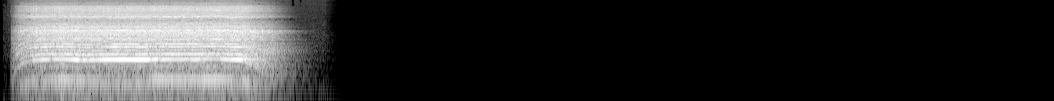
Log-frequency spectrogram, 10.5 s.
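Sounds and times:
electric screwdriver: 0:00.1 - 0:03.0.

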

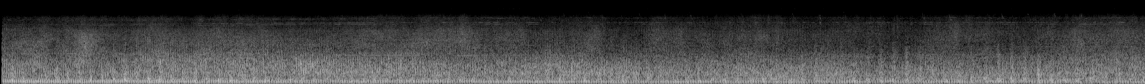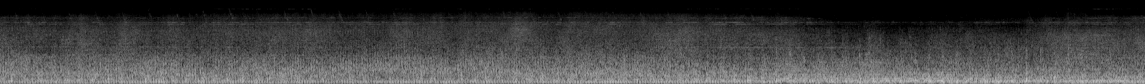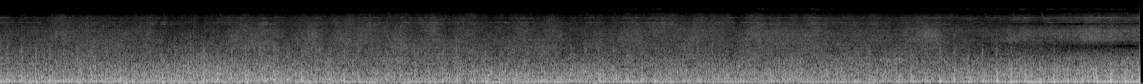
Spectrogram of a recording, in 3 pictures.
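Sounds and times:
Bell UH1 Iroquois helicopter landing: 0:00.0 - 0:34.3.

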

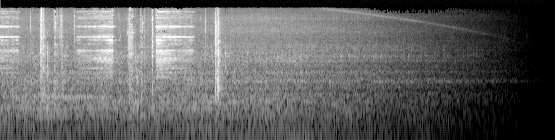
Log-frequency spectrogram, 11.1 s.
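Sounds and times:
industrial surface grinder running on and off: 0:00.0 - 0:06.2.

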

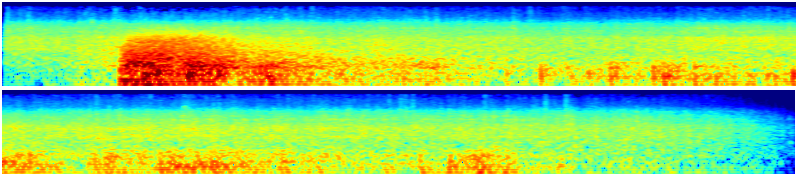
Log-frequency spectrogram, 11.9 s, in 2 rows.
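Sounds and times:
rain: 0:00.0 - 0:11.8
mid-distance thunder: 0:00.8 - 0:09.9.

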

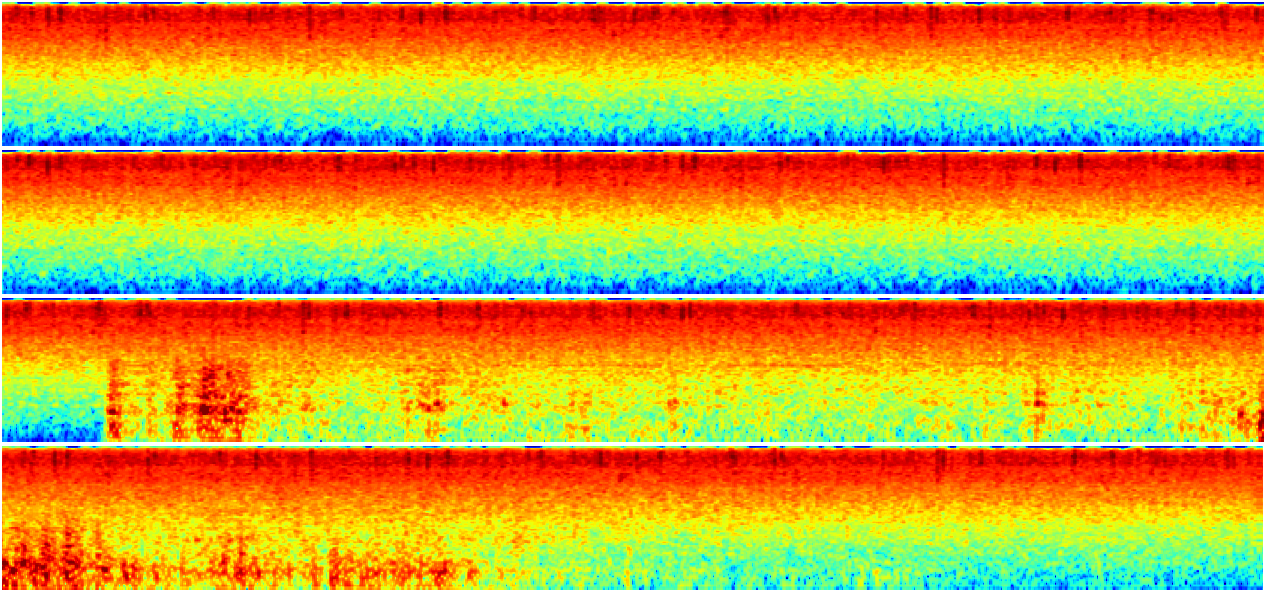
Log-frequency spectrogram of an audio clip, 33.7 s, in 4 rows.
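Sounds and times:
medium rainfall in a thunderstorm: 0:00.0 - 0:33.6
distant thunder roll: 0:17.6 - 0:32.8.

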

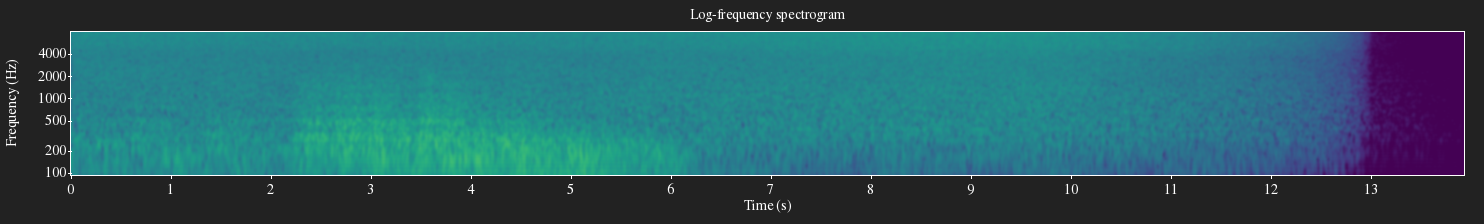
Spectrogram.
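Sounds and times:
rain: 0:00.0 - 0:13.0
thunder: 0:00.5 - 0:06.3.

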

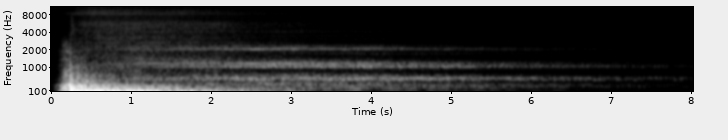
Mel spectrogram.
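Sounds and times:
alien horror trailer hit: 0:00.1 - 0:03.2.

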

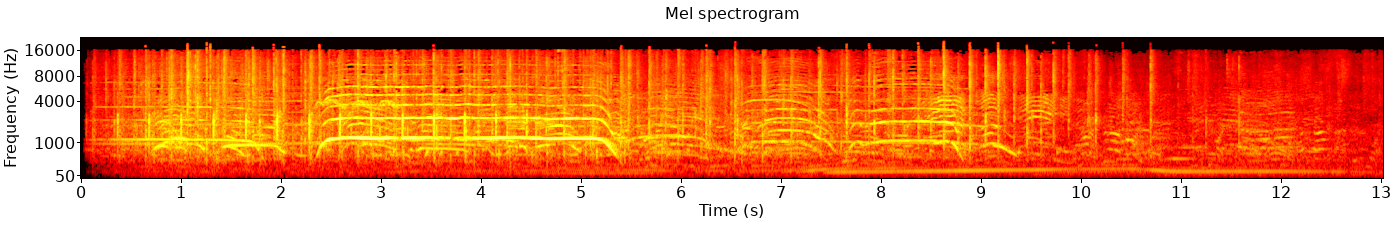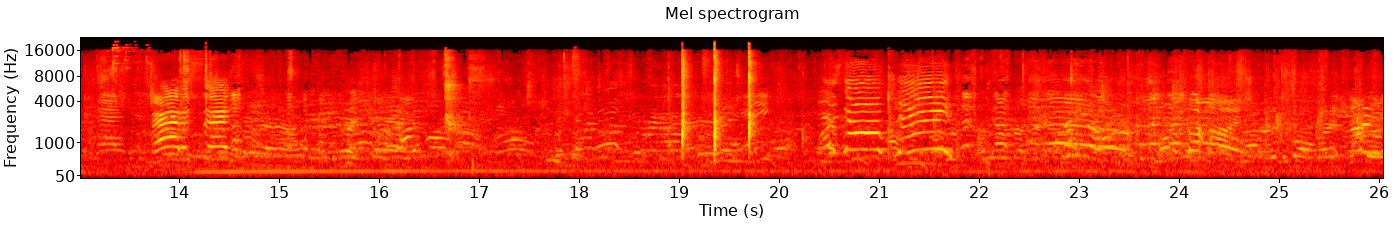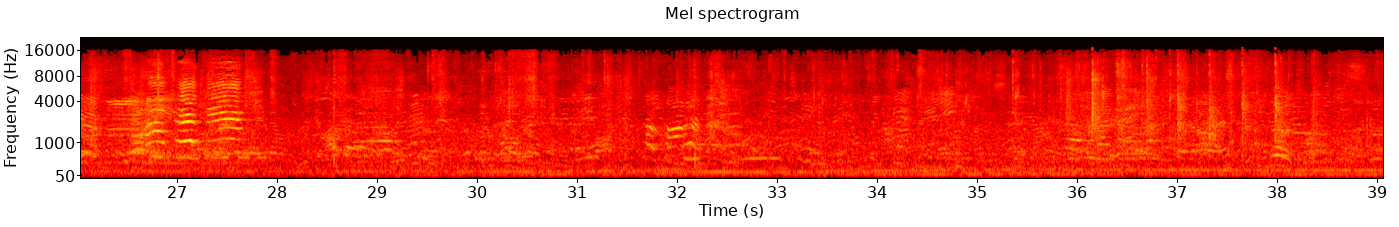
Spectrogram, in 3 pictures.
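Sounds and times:
Little League baseball game crowd cheering: 0:00.0 - 0:12.8, 0:13.7 - 0:27.7.

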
